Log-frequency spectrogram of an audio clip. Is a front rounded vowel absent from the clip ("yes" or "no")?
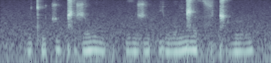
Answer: no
